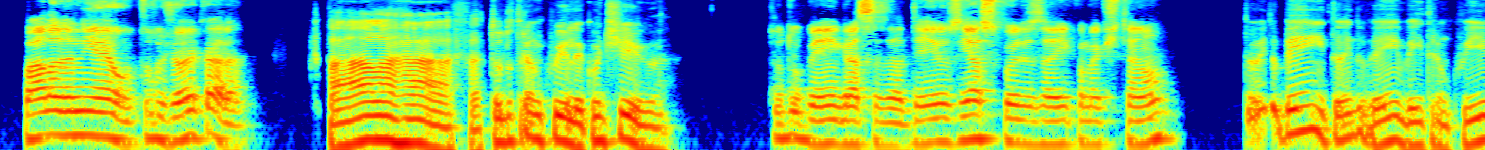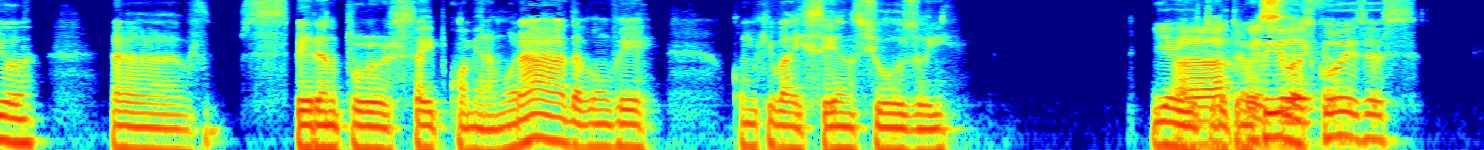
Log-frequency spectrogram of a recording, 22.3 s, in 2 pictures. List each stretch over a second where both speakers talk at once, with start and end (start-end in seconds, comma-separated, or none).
19.9-21.3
